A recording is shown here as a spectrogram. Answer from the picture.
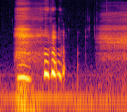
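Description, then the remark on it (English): Heavy breathing after kissing: a loud breathy exhale, a few short voiced gasps, then another audible breath rising near the end. “Well, you are all flushed and you're breathing kind of hard, so I figure that you did.”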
